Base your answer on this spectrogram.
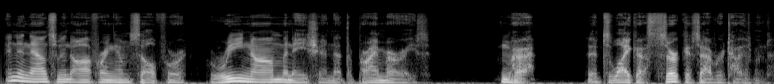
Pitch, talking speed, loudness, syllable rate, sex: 95 Hz, 110 wpm, -18 LUFS, 5.3 syllables/s, male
